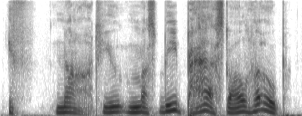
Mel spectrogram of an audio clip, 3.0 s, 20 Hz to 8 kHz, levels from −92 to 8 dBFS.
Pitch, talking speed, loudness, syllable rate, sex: 130 Hz, 160 wpm, -15 LUFS, 3.1 syllables/s, male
